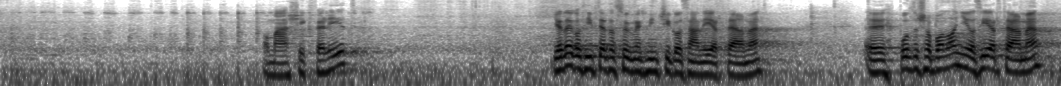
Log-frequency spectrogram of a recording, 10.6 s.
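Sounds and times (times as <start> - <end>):
hand drawing a dashed line on a polar diagram: 0.0 - 4.8
speech: 2.6 - 3.8, 5.5 - 7.8, 8.6 - 10.6.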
